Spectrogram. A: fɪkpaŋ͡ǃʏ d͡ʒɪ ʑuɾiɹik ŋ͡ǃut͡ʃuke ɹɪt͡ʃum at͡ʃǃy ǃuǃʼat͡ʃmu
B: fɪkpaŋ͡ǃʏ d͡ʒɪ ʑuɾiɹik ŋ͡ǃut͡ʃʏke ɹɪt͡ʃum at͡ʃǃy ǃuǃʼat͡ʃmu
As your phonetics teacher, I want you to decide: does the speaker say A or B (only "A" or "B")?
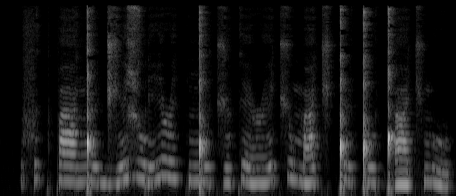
B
